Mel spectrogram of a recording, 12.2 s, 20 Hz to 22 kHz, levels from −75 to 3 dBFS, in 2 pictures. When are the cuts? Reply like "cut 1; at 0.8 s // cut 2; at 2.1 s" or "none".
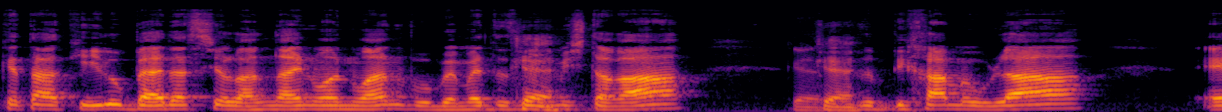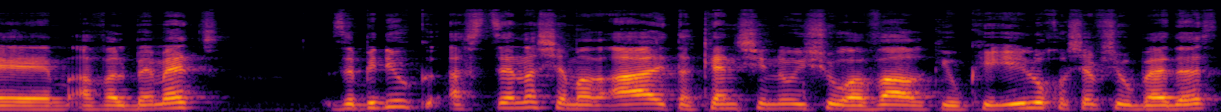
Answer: none

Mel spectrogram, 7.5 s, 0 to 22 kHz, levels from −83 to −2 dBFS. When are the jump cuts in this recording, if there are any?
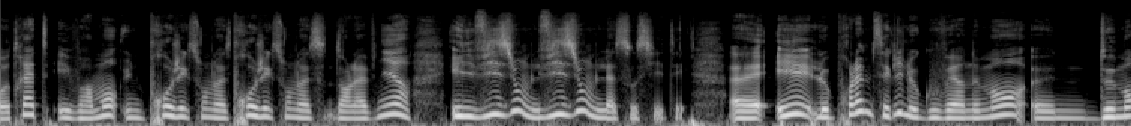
cut 1; at 1.5 s // cut 2; at 3.6 s // cut 3; at 6.0 s

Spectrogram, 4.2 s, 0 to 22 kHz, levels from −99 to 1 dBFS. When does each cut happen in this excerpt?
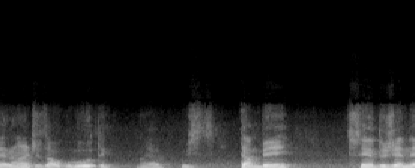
cut 1; at 1.7 s

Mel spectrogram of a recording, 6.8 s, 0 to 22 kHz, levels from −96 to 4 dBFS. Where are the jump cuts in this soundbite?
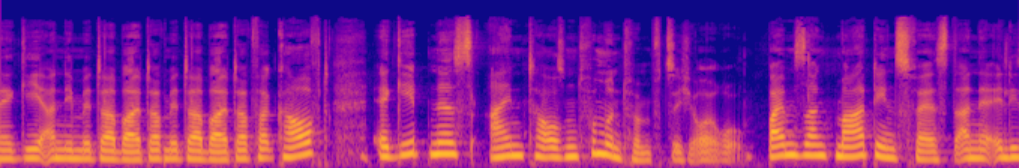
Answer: cut 1; at 1.1 s // cut 2; at 5.0 s

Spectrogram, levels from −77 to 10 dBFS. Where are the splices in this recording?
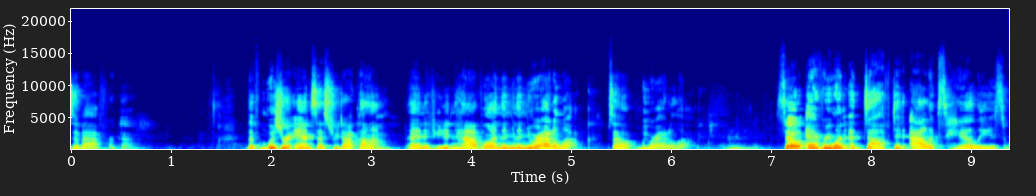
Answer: cut 1; at 1.9 s // cut 2; at 3.3 s // cut 3; at 4.4 s // cut 4; at 5.3 s // cut 5; at 7.0 s

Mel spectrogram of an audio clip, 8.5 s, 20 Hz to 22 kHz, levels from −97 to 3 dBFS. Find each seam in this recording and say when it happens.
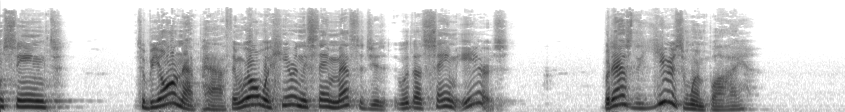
none

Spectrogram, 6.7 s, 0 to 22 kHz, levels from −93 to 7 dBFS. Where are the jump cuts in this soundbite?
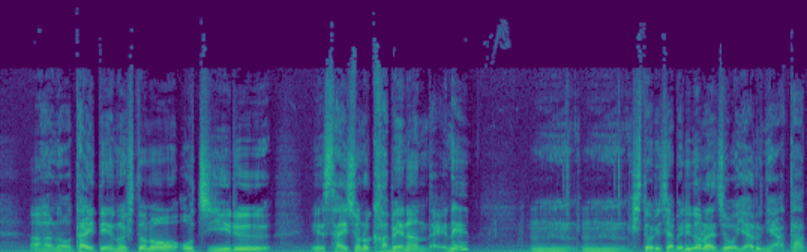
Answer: cut 1; at 4.8 s

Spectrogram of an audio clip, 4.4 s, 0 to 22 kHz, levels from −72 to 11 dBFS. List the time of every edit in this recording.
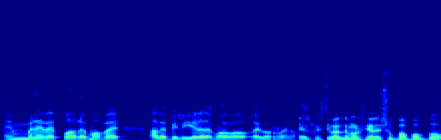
none

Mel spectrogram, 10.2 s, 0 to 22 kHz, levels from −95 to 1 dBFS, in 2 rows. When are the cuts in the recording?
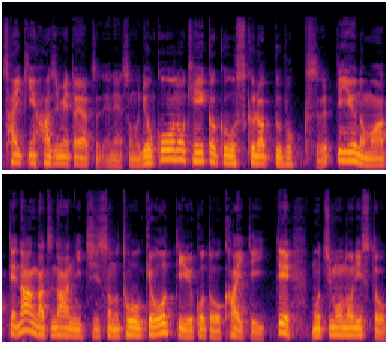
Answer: cut 1; at 4.4 s

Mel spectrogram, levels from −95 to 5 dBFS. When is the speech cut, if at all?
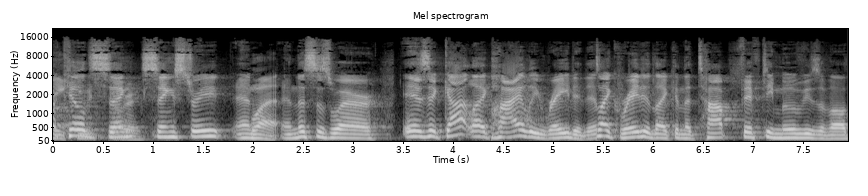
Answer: cut 1; at 3.4 s // cut 2; at 4.4 s // cut 3; at 5.4 s

